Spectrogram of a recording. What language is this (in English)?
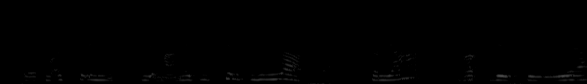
Danish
